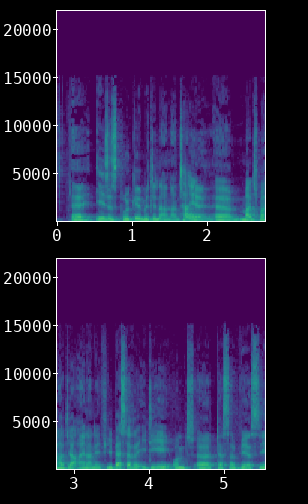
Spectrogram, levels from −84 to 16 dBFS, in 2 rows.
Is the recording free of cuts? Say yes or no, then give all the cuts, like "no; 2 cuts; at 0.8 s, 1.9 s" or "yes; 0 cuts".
yes; 0 cuts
